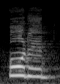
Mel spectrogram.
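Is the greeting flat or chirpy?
chirpy. It is said in a bright, chirpy tone.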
